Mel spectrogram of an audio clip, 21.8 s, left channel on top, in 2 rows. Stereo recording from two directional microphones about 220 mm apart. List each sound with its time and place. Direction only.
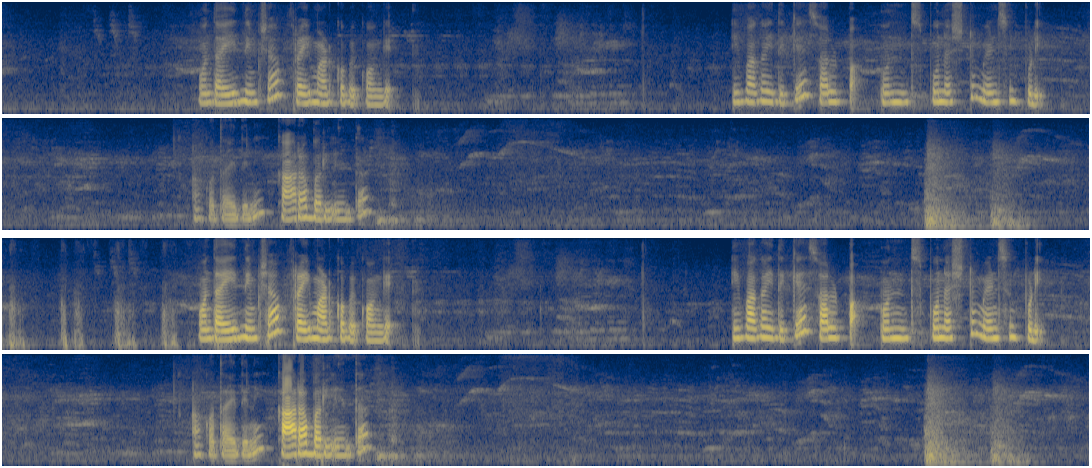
2.0 s speech: 5° right (ahead or behind)
7.3 s speech: 5° right (ahead or behind)
12.7 s speech: 5° right (ahead or behind)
